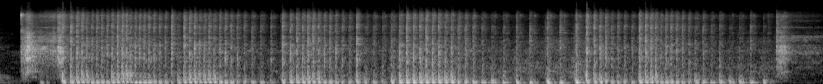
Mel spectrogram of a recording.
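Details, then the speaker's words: Suzuki GN250 first run after a clutch replacement: the single-cylinder catches quickly and settles into a steady, even thump with clean blips and no odd noises; normal running. "Feels absolutely fine."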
